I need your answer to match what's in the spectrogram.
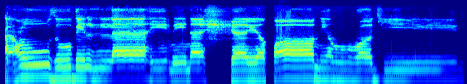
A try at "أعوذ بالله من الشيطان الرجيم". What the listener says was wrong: Nah, iya-nya tipiskan bukan syaito. Syaito ke i. Syaito. أعوذ بالله من الشيطان الرجيم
